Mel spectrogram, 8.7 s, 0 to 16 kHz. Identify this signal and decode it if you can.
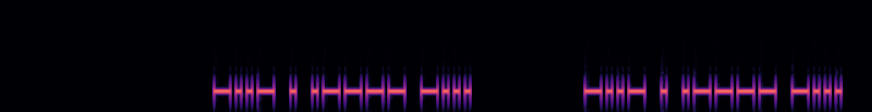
Morse code, heard as a keyed tone, about 22 wpm, 700 Hz. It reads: XE1B XE1B
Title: DXCC-100 Call Signs - 4 Characters - Repeated 2x - 22wpm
